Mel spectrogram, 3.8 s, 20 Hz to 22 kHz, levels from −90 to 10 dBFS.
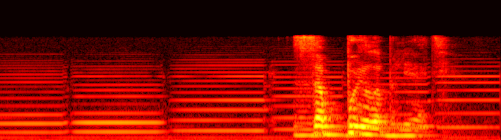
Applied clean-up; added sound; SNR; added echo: none; Bowed string instrument; 13 dB; none.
